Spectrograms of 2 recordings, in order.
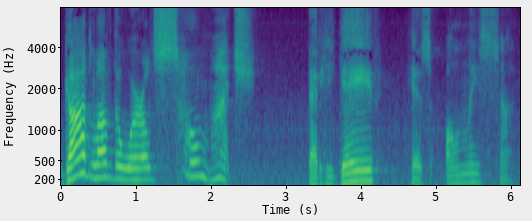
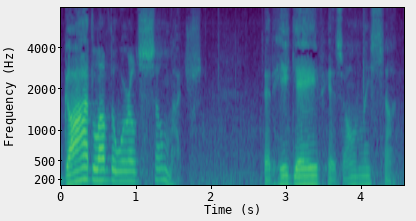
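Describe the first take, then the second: First: Very slow, weighty read of the verse; slow solemn scripture reading; slow reverent reading. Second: Slow, weighty, trailing off softer; slow solemn scripture reading, fading; slow reverent reading. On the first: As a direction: read each word slowly, letting it sink in. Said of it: "So it looks something like this". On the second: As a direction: read the verse slowly and solemnly. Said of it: "How does this strike you?". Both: Shown as a demonstration.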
